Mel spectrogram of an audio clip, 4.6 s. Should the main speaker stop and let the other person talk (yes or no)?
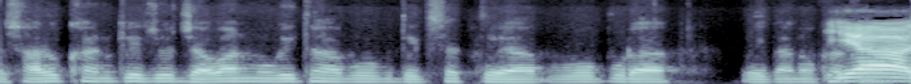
yes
